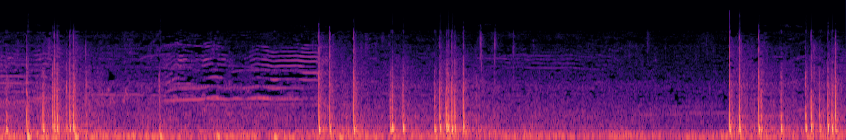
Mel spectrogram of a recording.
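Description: Fireworks going off in quick clusters of sharp cracks over a steady low rumble: a burst at the start, another about three to four seconds in, and a third near the end.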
